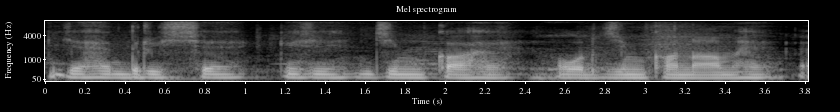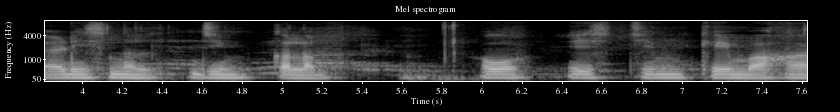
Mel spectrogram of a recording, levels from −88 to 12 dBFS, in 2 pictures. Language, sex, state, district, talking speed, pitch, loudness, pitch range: Hindi, male, Bihar, Vaishali, 150 wpm, 115 Hz, -21 LUFS, 110-120 Hz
